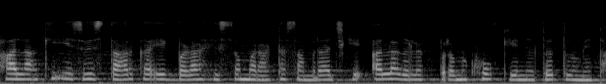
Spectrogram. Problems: low volume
